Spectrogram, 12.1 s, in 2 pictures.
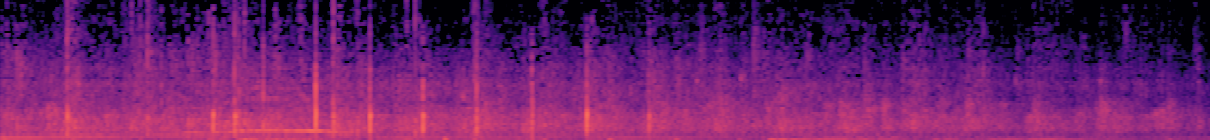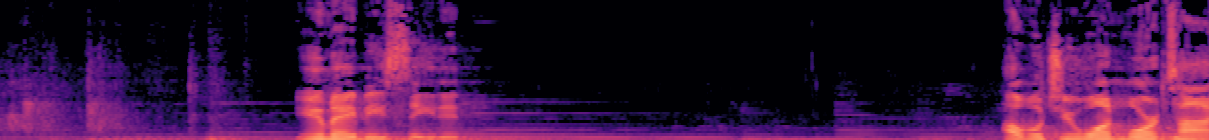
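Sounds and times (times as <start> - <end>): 
audience clapping: 0.0 - 7.0
speech: 7.6 - 8.5, 11.1 - 12.0.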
